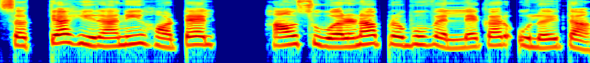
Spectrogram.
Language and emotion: Goan Konkani, neutral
